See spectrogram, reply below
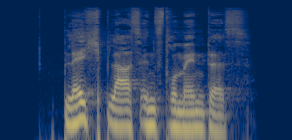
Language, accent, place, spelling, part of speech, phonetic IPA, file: German, Germany, Berlin, Blechblasinstrumentes, noun, [ˈblɛçblaːsʔɪnstʁuˌmɛntəs], De-Blechblasinstrumentes.ogg
- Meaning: genitive singular of Blechblasinstrument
